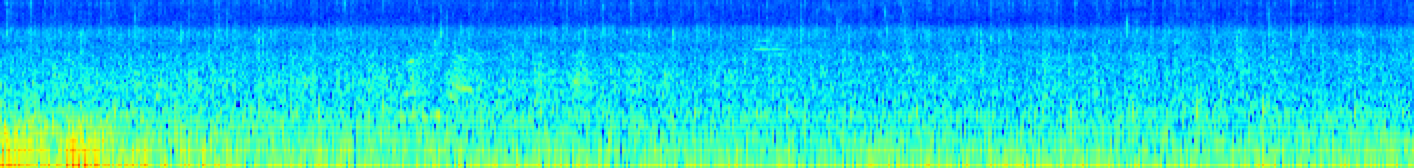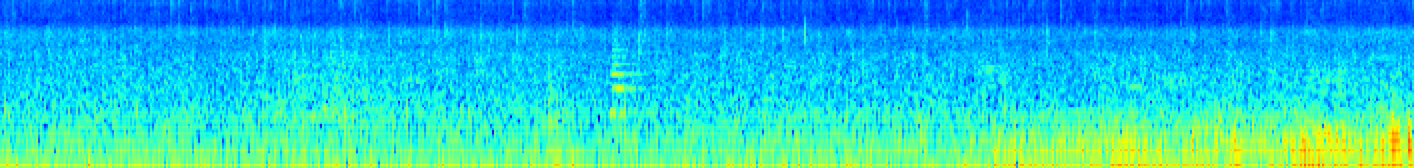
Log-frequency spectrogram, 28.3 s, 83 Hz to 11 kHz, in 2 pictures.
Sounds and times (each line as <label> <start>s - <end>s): Thunderstorm 0.0s - 5.7s
Traffic Sound 15.0s - 28.2s
Thunderstorm 21.5s - 28.2s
